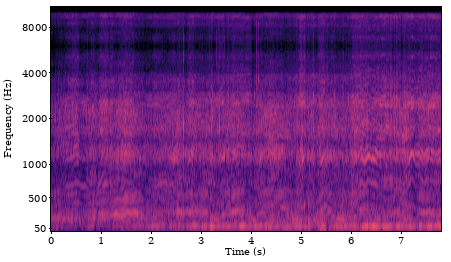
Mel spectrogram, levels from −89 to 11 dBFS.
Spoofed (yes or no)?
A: no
